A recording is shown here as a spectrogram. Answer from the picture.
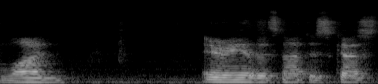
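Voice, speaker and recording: Soft-spoken and very deep in pitch, a man talks very slowly with audible room echo. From Canada. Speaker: vlogger and streamer. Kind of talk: casual livestream monologue. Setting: home livestream, lights down. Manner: soft-spoken, kept low.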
